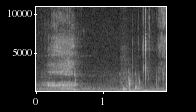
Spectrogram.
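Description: A sip of Tropicana juice: a brief breathy slurp, then a pause and a few soft wet mouth clicks and swallowing sounds, with no talking.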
